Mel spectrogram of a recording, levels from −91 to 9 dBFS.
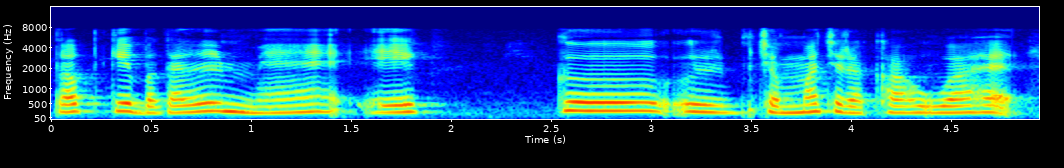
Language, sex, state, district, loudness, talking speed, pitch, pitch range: Hindi, female, Jharkhand, Ranchi, -14 LUFS, 95 wpm, 240 Hz, 220-255 Hz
